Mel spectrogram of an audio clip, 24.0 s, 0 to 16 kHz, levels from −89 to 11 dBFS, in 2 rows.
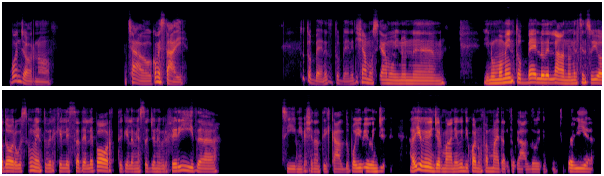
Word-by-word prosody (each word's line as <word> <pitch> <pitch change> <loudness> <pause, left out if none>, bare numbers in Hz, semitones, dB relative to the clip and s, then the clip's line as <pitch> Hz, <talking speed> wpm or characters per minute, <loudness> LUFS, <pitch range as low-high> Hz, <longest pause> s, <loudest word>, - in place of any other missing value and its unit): Buongiorno. 115 - -6 1.5
Ciao, 120 -1 -3
come 195 +8 +2
stai? - - 0 2.3
Tutto 360 - -8
bene, 120 -2 -6
tutto 155 -2 -14
bene, 115 +1 -13
diciamo 175 -1 -3
siamo 145 -3 -1
in 130 0 -3
un 130 0 -3 0.8
in 135 - -2
un 145 +1 +4
momento 180 +4 +5
bello 170 +1 +5
dell'anno, 155 -4 +4
nel 145 +3 -2
senso 165 -1 0
io 155 -1 +3
adoro 140 -1 +3
questo 135 +5 -5
momento 155 -3 -1
perché 140 +1 -4
l'estate 140 0 -3
è - - -1
alle 145 +3 -2
porte, 160 -4 +2
che 135 - -6
è - - -2
la 130 0 -4
mia 130 0 -6
stagione 130 -1 -5
preferita 145 -2 -1 1.3
Sì, 120 -1 -4
mi 115 0 -7
piace - - -3
tanto 125 0 -8
il 120 - -8
caldo. 120 0 -4
Poi 140 +1 0
io - - +1
vivo 145 -2 +3
in 135 - +2
G 140 +2 -3 0.5
ah, - - +3
io 215 - +8
vivo 175 -3 +6
in 150 -3 +6
Germania, 130 -2 +2
quindi 150 +1 -2
qua 145 +1 +2
non 130 -1 -6
fa 145 -2 -3
mai 135 -1 -2
tanto 125 +1 -8
caldo 120 -1 -7
vedi, 120 0 -10 0.3
tuttavia. 135 -3 -1
135 Hz, 150 wpm, -25 LUFS, 130-155 Hz, 2.3 s, io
